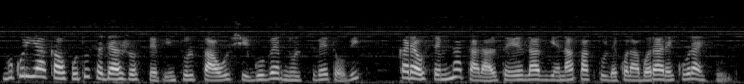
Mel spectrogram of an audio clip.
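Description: Female audiobook narrator, literary novel, expressive, a touch high-pitched. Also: low-quality recording.

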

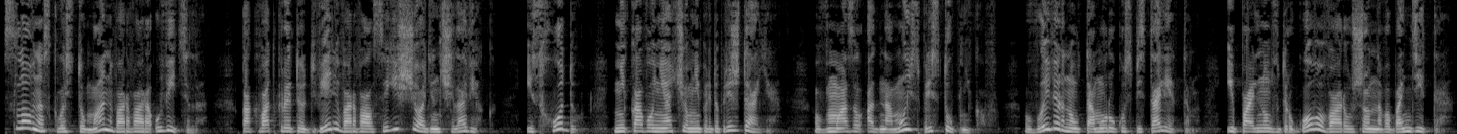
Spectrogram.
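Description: A woman narrating a novel as an audiobook with steady, even storytelling. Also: mid-range voice, fairly quick. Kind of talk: scripted narration.

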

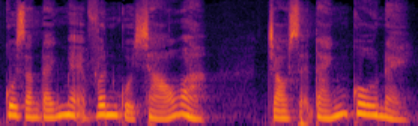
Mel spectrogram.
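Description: A woman voicing a bold, cheeky little girl who talks back quickly. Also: medium pitch, expressive, warm tone, slightly rough. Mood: feisty.

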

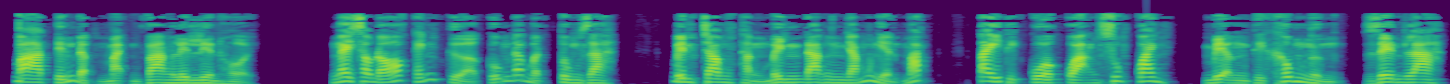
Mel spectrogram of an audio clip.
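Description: A man narrating a ghost story in a dramatic, expressive way. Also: mid-range voice, slightly rough, no echo, clean studio sound.

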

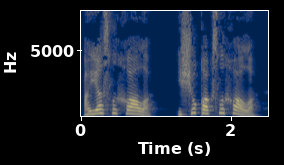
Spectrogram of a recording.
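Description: A woman voicing an eager, excitable young girl in a storybook reading, pleading and quick to beg. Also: fairly high pitch, no room sound, clean studio sound, voice pushed up.

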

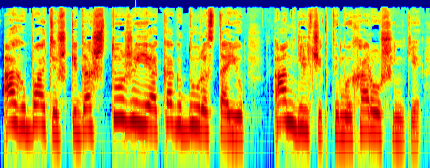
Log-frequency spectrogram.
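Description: Woman doing a shrill, gushing plump matron. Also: expressive, moderate pace, a little mellow, no room sound, clean studio sound. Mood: tearful gushing. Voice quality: shrill thin voice. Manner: exclamatory, gushing, tearful. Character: plump emotional woman, tearful and fussing.

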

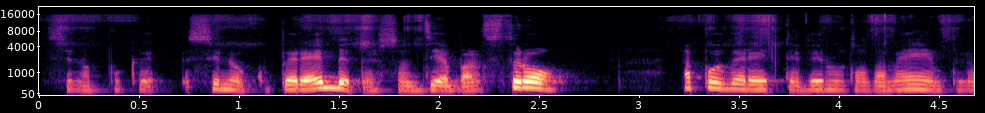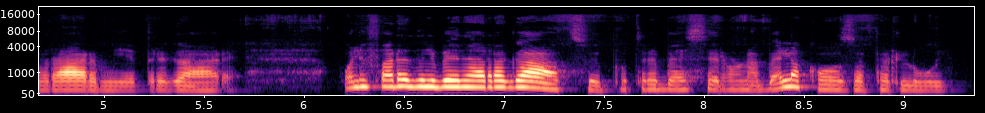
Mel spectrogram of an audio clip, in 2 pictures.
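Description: A woman voicing a calm, caring older father who speaks gently and warns kindly, in an audiobook reading. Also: lowish voice, fairly quick, close to an everyday voice.

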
